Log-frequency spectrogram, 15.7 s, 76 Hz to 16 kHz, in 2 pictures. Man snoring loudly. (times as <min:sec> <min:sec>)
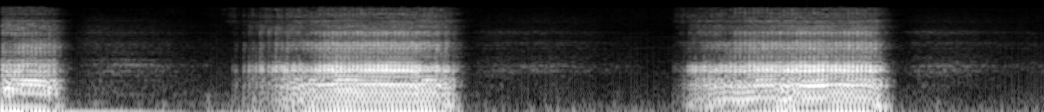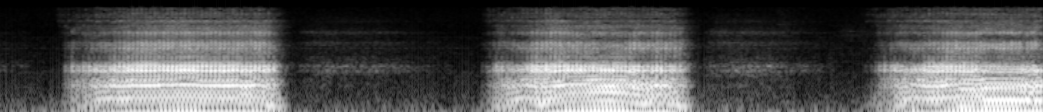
0:00.0 0:00.5, 0:01.8 0:03.5, 0:05.1 0:06.7, 0:08.2 0:10.0, 0:11.5 0:13.1, 0:14.4 0:15.7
